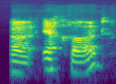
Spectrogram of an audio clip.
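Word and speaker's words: אחד: Echad.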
